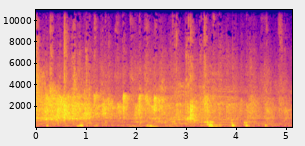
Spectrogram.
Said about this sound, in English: like to take that text that was read, the colors of Jesus, and let's give a hand clap of praise for the whosoever will praise us.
